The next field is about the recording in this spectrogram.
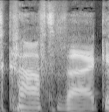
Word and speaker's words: Kraftwerk: This is Kraftwerk, is the name of the band, okay? Say it properly.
